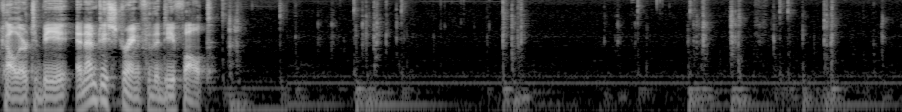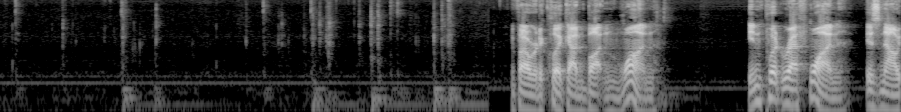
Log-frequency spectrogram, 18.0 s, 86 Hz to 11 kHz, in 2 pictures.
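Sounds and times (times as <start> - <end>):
faint steady hum: 0.0 - 18.0
computer keyboard typing: 2.2 - 13.9.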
